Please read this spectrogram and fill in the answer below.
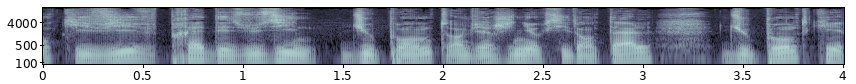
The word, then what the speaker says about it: DuPont: DuPont, prononcé DuPont.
